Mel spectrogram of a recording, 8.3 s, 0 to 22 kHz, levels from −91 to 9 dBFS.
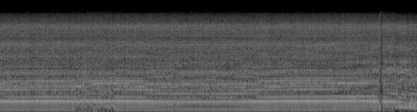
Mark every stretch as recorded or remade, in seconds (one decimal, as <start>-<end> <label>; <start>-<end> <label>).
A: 0.0-1.5 recorded; 1.5-2.3 remade; 2.3-8.3 recorded

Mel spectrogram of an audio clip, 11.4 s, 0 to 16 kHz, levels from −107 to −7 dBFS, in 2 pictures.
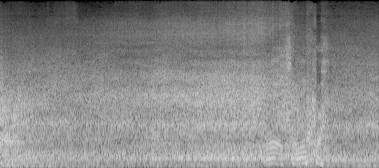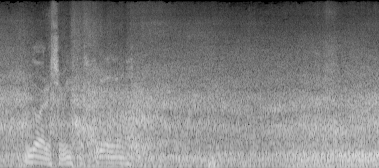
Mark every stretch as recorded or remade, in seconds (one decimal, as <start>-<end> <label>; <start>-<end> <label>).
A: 0.0-1.3 remade; 1.3-6.7 recorded; 6.7-11.4 remade

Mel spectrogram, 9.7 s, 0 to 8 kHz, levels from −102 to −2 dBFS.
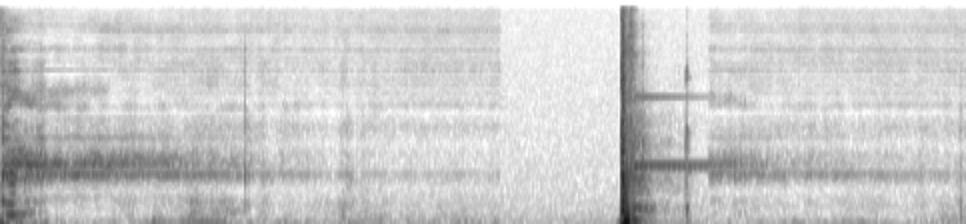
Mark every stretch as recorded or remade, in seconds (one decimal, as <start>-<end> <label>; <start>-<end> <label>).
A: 0.0-5.0 remade; 5.0-7.1 recorded; 7.1-9.7 remade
